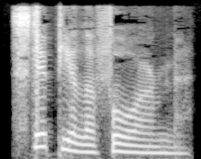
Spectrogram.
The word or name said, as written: stipuliform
